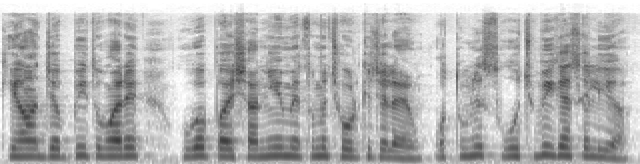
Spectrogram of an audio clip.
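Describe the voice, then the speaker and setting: A man's voice: high-pitched, steady tone, fast talker, a little mellow, close to an everyday voice. A young man with an Indian accent acting as a worried, devoted boyfriend in a phone-call drama, pleading and questioning insistently. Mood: insistent, hurt.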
